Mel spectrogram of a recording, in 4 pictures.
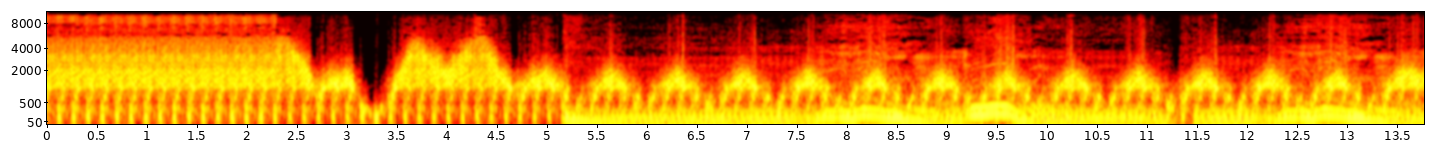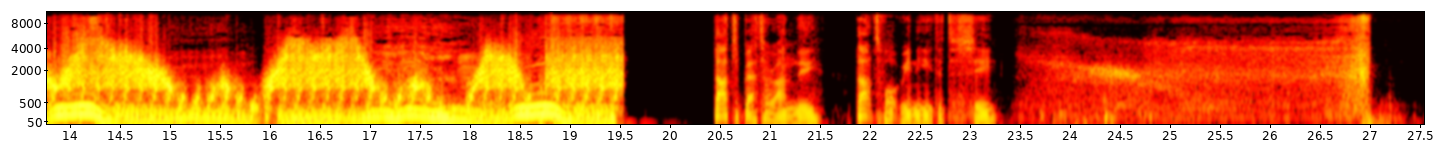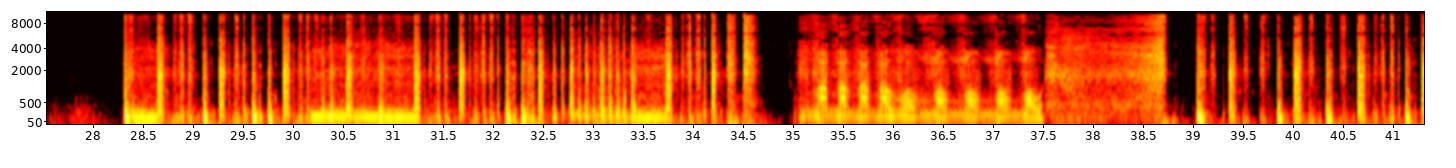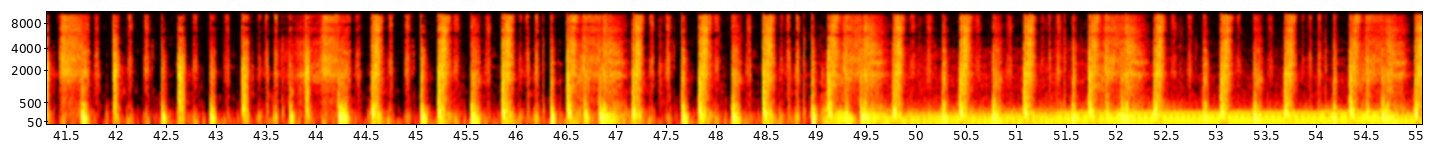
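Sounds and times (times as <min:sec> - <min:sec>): beatbox hi-hat hits: 0:00.0 - 0:17.5, 0:28.3 - 0:34.7, 0:39.0 - 0:55.0
fast low pulse: 0:03.3 - 0:19.6, 0:49.1 - 0:55.0
deep bass note: 0:05.2 - 0:19.3.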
